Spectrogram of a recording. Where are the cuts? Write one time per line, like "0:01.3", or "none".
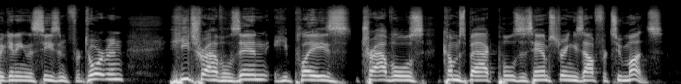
none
